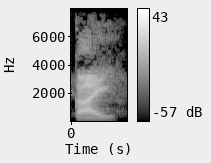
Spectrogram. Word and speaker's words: chi: छी मत बोलना, इसका प्रोनाउंसिएशन होता है काई, और इसको लिखते हैं CHI में, राइट। इसको ऐसे बनाते हैं, काई ग्रीक वर्ड है, ग्रीक लेटर है बेसिकली, इसको बोलते हैं काई, राइट। इसका CHI स्पेलिंग होता है लेकिन बोलते हैं काई की तरह, राइट।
